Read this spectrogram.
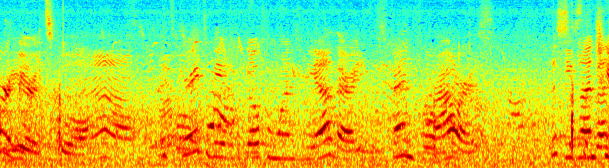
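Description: Women talk calmly nearby.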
